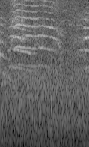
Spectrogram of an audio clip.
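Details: Many kittens screaming together in a chorus of overlapping high, harmonic-rich meows that waver and slide throughout, with no pause between voices.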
